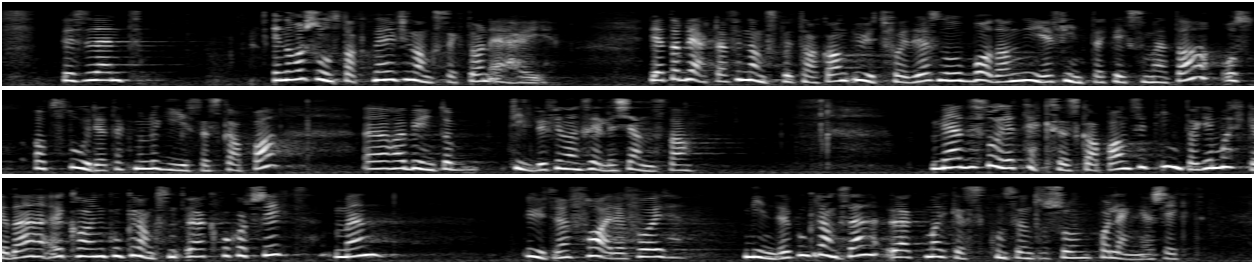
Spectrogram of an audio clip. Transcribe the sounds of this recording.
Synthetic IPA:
pʰɾɛsɪd̪ɛnt̪ | ɪnːʊʋɑʂuːnst̪ʰɑkt̪ənəɪfɪnɑŋssɛkt̪ʊɳæhœʏ | d̪̥ɪɛt̪ɑbleːʈəɑfɪnɑŋsbʉːt̪ʰɑːkɑnʉːt̪fɔɾd̪ɾəsnuːboːd̪əɔʋnyːəfɪnt̪ʰɛkːʋɪɾksɔmheːt̪əʔɔ | ɑt̪st̪uːɾət̪ʰɛknʊlʊɡiːsɛlskɑːpə | ɦɑɾbəjʏnt̪ɔ | t̪ʰɪlbyːfɪnɑŋsɪɛlːəɕeːnəst̪ə | mɛd̪ɪst̪uːɾət̪ʰɛkːsɛlskɑːpɑnsɪt̪ɪnt̪ɑːkɪmɑɾkəd̪əkʰɑnkʊŋkʉɾɑŋsn̩øːkpʰɔkʰɔʈːʂɪkt̪mɛn | ʔʉːt̪ɾɛnfɑːɾəfɔɾ | mɪnd̪ɾəkʊŋkʉɾɑŋsəøːk̚t̪mɑɾkəd̪skʰʊnsənt̪ɾɑʂuːnpʰɔlɛŋːəʂɪkt̪

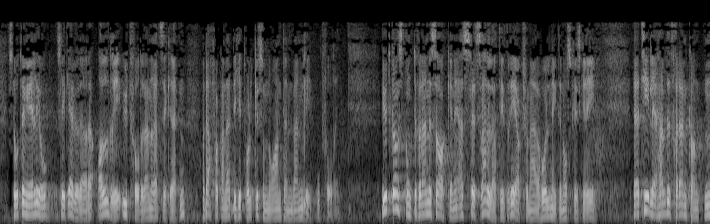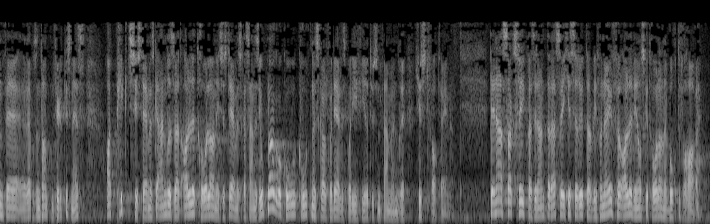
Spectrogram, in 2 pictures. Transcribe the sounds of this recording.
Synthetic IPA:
st̪uːʁt̪ʰɪŋɪlːɪʊʂliːkæʋʉʁd̪eːʁəd̪əʔɑld̪ʁɪʔʉːt̪fɔʁd̪ʁəd̪ɛnːəʁɛt̪sɪkːəʁheːt̪n̩ɔd̪æʁfɔʁkʰɑnd̪ɛt̪ːəɪçːət̪ʰɔlkəssɔmnuːɑːnt̪ɛnʋɛnːlɪʊpfɔ̰ʁd̪ʁɪ̰ŋ | ʉːt̪ɡɑŋspʰʊŋkt̪əfɔʁd̪ɛnːəsɑːkənɛɛsʋeːsʁɛlɑt̪ʰiːft̪ʁeːɑkʃʊnæːʁəɦɔld̪nɪŋt̪ʰɪlɔʁskfɪskəʁiːd̪̥ɛːhæːt̪ʰiːd̪lɪʁəɦɛʋd̪ət̪fʁɑːd̪ɛnkʰɑnt̪n̩ʁɛpʁɛsnt̪ʰɑnt̪n̩fʏlkəsneːs | ɑt̪̚pʰlɪkt̪sʏst̪eːməskɑɛnd̪ʁəsʋɛːɑt̪ɑlːət̪ʰʁoːləʁənəɪsʏst̪eːməskɑlsɛnːəsɪʊplɑːɡɔkʰʋuːt̪ənəskɑlfɔd̪eːləspʰɔd̪ɪfiːʁət̪ʰʉːsn̩fɛmhʉnd̪ʁə | çʏst̪fɑʁt̪ʰœʏə̰nə | d̪̥ɛnæːʁsɑkt̪sliːk̚pʰʁɛsɪd̪ɛnt̪̚d̪ɑd̪ɛsʋɛɪçːəseːʁʉːt̪ʰːɪlɔbliːfɔnœʏd̪fɔʁɑlːəd̪inɔʁskət̪ʰʁoːləʁənəbʊʁt̪əfʁɑ̰hɑːʋə

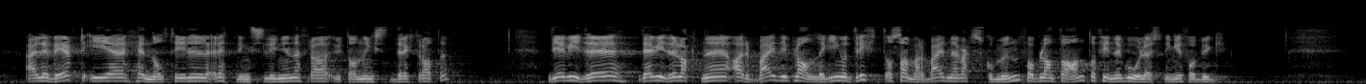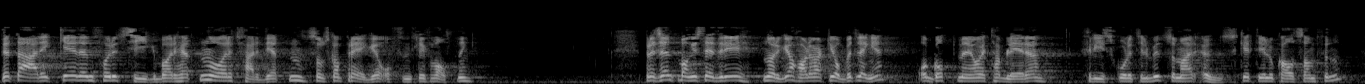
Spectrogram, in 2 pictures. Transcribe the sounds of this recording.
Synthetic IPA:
ʔæ̰ɭɛʋeːʈɪhɛnːhɔlt̪ʰɪlɾɛt̪nɪŋslɪnjənəfɾʔɑʔʉ̰ːt̪̚d̪ɑnːɪŋsd̪ɪɾəkt̪ʊɾɑːt̪ə | d̪ɪæəd̪ɛæɾʋiːd̪əɾəlɑk̪nəʔɑɾbæɪd̪ɪpʰlɑːnlɛɡɪŋɔd̪ɾɪft̪ɔsɑmːɑɾbæɪd̪mɛʋæʈʂkʊmʉːnn̩fɔɾblɑnt̪ɑːnt̪ɔfɪnːəɡuːəløːsnɪŋəɾfɔɾbʏɡː | d̪̥ɛt̪ːəæɾɪkːəd̪ɛnfɔɾʉt̪siːɡbɑːɾɦeːt̪n̩ɔɾɛt̪fæɾd̪ɪheːt̪n̩sɔmskɑlpʰɾeːɡəʔɔ̰fənt̪ʰlɪfɔɾʋɑ̰lt̪nɪŋ | pʰɾɛsɪd̪ɛnt̪mɑŋːəst̪eːd̪əɾɪnɔɾɡəɦɑɖɛʋæʈːjɔbːət̪lɛŋːəʔɔɡɔt̪ːmɛɔɛt̪ʰɑbleːɾəfɾiːskuːlət̪ʰɪlbʉːd̪sɔmæɾœnskət̪ɪlʊkʰɑːlsɑmfʉnːə

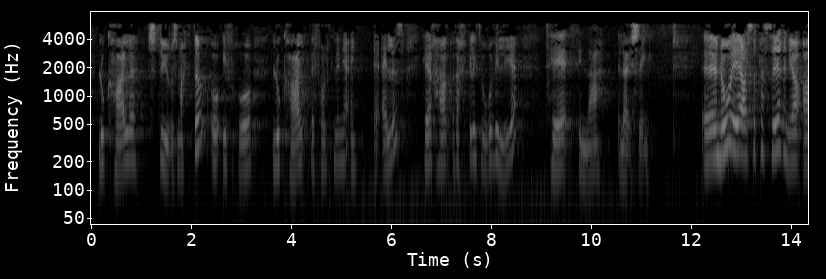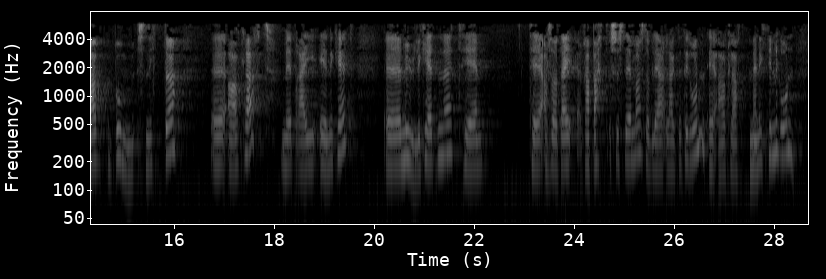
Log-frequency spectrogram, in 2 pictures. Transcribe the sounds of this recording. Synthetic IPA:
lʊkʰɑːləst̪yːʁəsmɑkt̪əʁɔʔɪfɾoː | lʊkʰɑːlbəfɔlknɪŋ | ʔɛləsheːʁhɑʁʋæʁkəlɪkt̪ʋuːʁəʋɪlɪjət̪ʰɪfɪnːɑlœʏsɪ̰ŋ | noːæɑlsɔpʰlɑseːʁɪŋəʔɑʋbʊmsnɪt̪ːə | ʔɑːʋkʰlɑːʁt̪mɛbʁæɪeːnɪɡheːt̪ | mʉːlɪɡheːt̪nət̪ʰɪ | t̪ʰɪɑ̰lsɔd̪æɪʁɑbɑt̪ːsʏst̪eːməsɔmblɪʁlɑɡ̚d̪ət̪ʰːɪlɡʁʉnn̩ɛʔɑːʋkʰlɑːʁt̪mɛnɛɡfɪnːəɡʁʉn

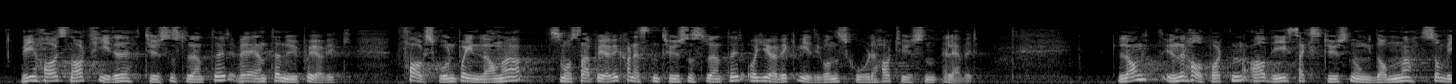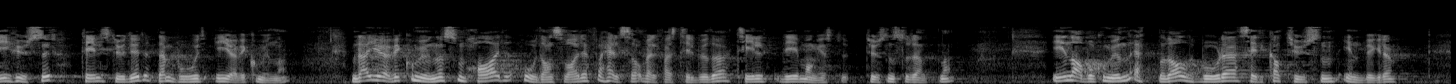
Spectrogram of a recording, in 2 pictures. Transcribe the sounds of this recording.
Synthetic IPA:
ʋɪhɑɾsnɑːʈfiːɾət̪ʰʉːsn̩st̪ʉd̪ɛnt̪əɾʋɛɛnt̪ʰeːɛnʉːpʰɔjøːʋɪk | fɑːɡskuːənpʰɔɪnlɑnəsɔmɔsɔæɾpʰɔjøːʋɪkhɑɳɛst̪n̩t̪ʰʉːsən̩st̪ʉd̪ɛnt̪əɾɔjøːʋɪkʋiːd̪əɾəɡoːənəskuːləɦɑʈʰʉːsnɛlḛːʋəɾ | lɑŋt̪ʰʉnːəɾɦɑlpʰɑʈɳ̩ɑʋd̪ɪsɛkst̪ʰʉːsn̩ʊŋd̪ɔmənəsɔmʋɪɦʉːsəɾt̪ʰɪlst̪ʉːd̪ɪəɾd̪ɛmbuːɾɪjøːʋɪkʰːʊmʉːnə | mɛnd̪ɛæɾjøːʋɪkʰʊmʉːnəsɔmhɑɾhuːʋəd̪ɑnsʋɑːɾəfɔɾɦɛlsəɔʋɛlfæɖʂt̪ʰɪlbʉːd̪ət̪ʰɪld̪ɪmɑŋːət̪ʰʉːsnst̪ʉd̪ɛnt̪ənə | ɪnɑːbuːkʰʊmʉːnn̩ɛt̪nəd̪ɑːlbuːɖɛsɪɾkɑt̪ʰʉːsn̩ɪnːbʏɡəɾə

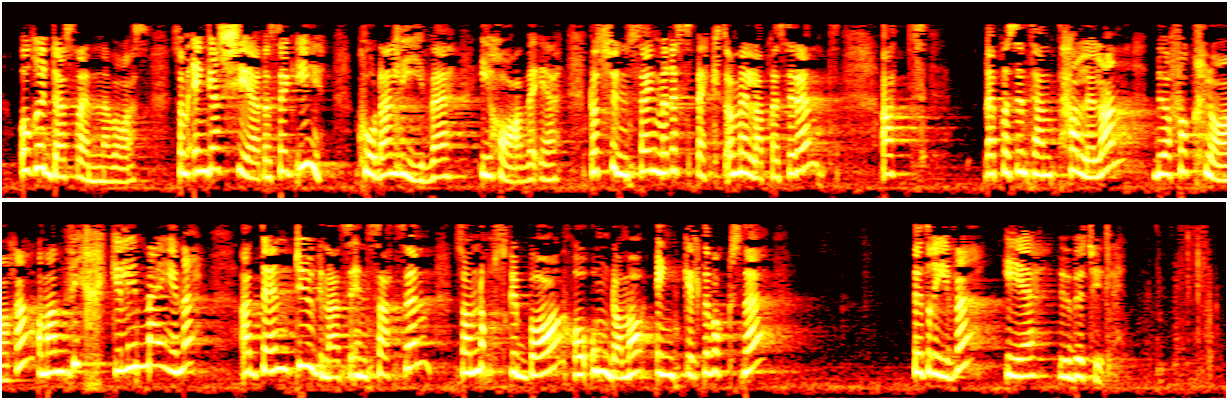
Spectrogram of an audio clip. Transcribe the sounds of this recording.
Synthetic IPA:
ʔɔɾʏd̪ːɑst̪ɾɛnːənəʋoːɾəssɔmɛŋɡɑʂeːɾəsɛɡɪ | kʰʊɾd̪ɑnliːʋəʔɪhɑːʋəʔɛɾd̪̥ɑsʏnsɛɡmɛɾɛspɛkt̪ɔmɛlːɑpʰɾɛsɪd̪ɛnt̪ʔɑt̪ | ɾɛpɾɛsənt̪ʰɑnt̪hɑlːəlɑnːbøːɾfɔkʰlɑːɾəɔmhɑnʋɪɾkəlɪmæɪnə | ʔɑt̪̚d̪ɛnd̪ʉːɡnɑd̪sɪnsɑt̪sənsɔmnɔɾskəbɑʁnɔʔʊŋd̪ɔməɾɛŋkəlt̪əʋɔksnə | b̥əd̪ɾiːʋəɾʔɛʉbət̪ʰyːd̪əlɪ

